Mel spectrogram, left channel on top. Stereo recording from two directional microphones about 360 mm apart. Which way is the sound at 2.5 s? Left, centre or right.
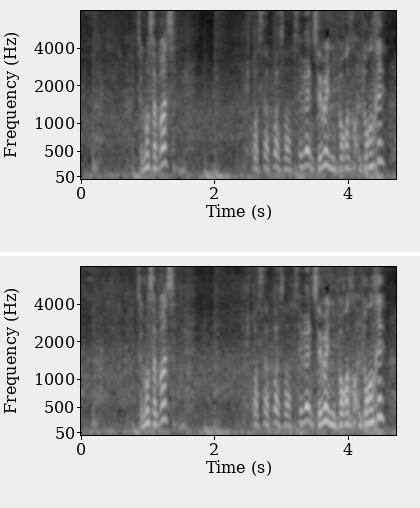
Centre.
